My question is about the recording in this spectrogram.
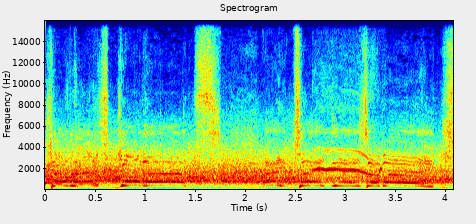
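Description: Stadium crowd cheering loudly with excited TV commentators shouting over it, as a match-winning field goal goes over in a level rugby league match.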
